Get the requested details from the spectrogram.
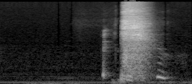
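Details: Quick indrawn breath, one loud hissing sneeze with a short voiced trail; deliberately induced sneeze while talking, from someone reporting bad allergies worsened by drastic temperature swings; sneeze.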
